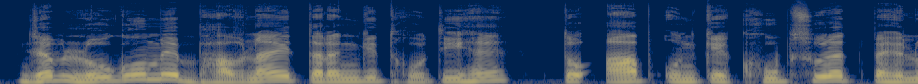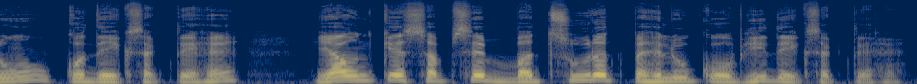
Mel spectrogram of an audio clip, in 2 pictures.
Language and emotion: Hindi, neutral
